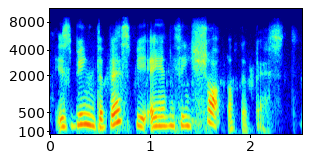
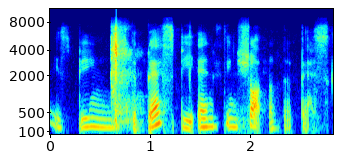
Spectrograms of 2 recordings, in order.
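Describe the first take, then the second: First: Said in the usual way. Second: Whispered, voiceless, no pitch; hushed whisper of the same question. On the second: Shown as a demonstration. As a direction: breathe the question out under your breath. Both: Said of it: "This is a question".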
